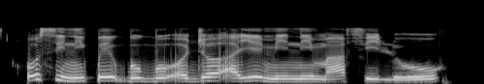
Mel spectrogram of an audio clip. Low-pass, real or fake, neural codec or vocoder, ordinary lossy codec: 5.4 kHz; real; none; none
